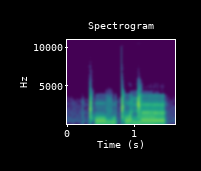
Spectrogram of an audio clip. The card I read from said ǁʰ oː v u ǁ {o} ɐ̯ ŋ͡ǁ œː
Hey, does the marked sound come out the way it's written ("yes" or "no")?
yes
